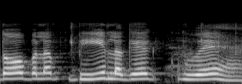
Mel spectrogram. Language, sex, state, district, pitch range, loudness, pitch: Hindi, female, Uttar Pradesh, Saharanpur, 235-260 Hz, -14 LUFS, 250 Hz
